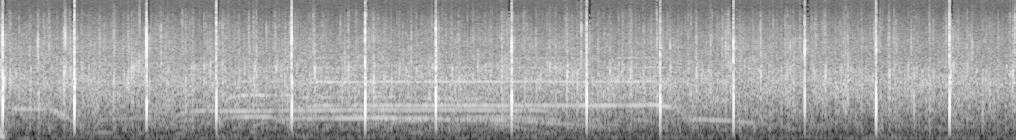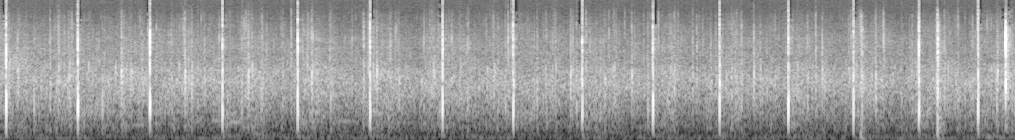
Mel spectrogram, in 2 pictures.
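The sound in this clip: An audience applauds in a standing tribute, its clapping settling into a fast, steady unison rhythm of many sharp claps. The crowd noise underneath stays moderate in volume throughout.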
